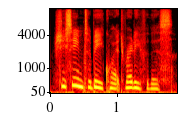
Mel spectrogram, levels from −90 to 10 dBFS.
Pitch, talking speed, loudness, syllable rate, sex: 225 Hz, 250 wpm, -15 LUFS, 6.2 syllables/s, female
